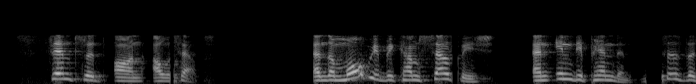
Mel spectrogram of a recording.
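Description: At 1.7, 4.52 and 6.46 s the speech drops into hard-edged silent gaps of 40, 60 and 160 ms. This is packet loss on an ADPCM call. The decoder's predictor loses track, so the speech resumes with brief, slight distortion.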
